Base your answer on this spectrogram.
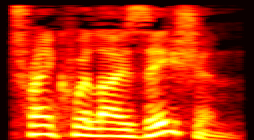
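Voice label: "tranquillization", British English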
